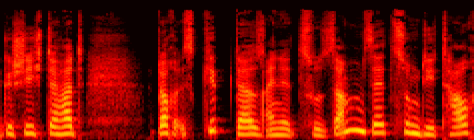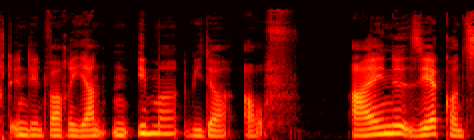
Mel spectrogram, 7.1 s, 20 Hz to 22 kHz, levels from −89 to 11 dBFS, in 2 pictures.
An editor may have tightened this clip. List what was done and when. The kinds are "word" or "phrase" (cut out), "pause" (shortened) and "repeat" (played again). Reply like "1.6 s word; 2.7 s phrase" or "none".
1.9 s word; 3.9 s word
